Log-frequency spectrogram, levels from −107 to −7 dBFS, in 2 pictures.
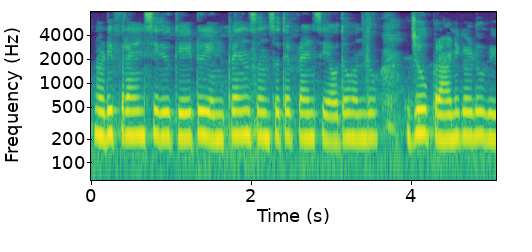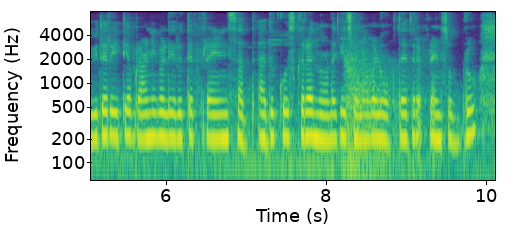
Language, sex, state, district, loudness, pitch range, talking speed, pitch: Kannada, female, Karnataka, Mysore, -16 LUFS, 205-220 Hz, 140 wpm, 215 Hz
